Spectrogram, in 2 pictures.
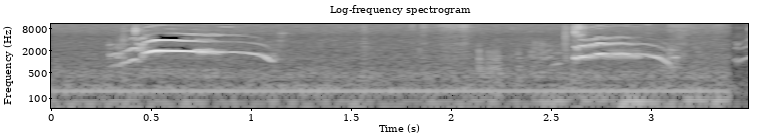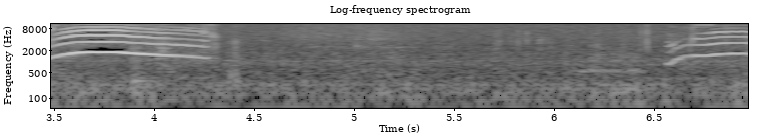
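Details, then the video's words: Domestic cat meowing in a short, cute compilation: several clear harmonic meows, each rising then falling, at about 0.5, 2.6, 3.5 and 6.7 seconds, over a steady low hum in the first half. "Vidio kucing mengeong lucu"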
